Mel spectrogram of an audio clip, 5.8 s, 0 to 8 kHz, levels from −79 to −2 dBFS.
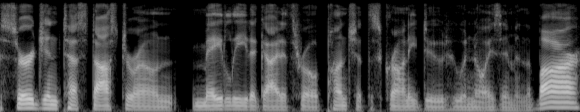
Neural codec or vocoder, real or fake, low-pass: vocoder, 44.1 kHz, 128 mel bands every 512 samples, BigVGAN v2; fake; 7.2 kHz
